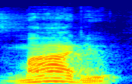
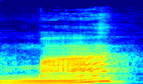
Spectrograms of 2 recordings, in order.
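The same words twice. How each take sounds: First: Said in the usual way. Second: "Mário" broken in two, a long pause after Má; split into syllables. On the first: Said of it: "Se você separar em sílabas". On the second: Shown as a demonstration. Teacher showing students how the word divides, "Mário" split into syllables. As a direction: say "Mário" syllable by syllable, low, stretching Má before rio. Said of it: "olha como vai ficar".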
